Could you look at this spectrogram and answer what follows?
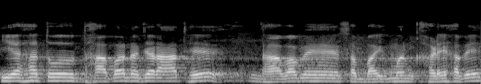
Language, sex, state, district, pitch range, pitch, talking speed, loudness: Chhattisgarhi, male, Chhattisgarh, Rajnandgaon, 140-160 Hz, 155 Hz, 150 wpm, -15 LUFS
